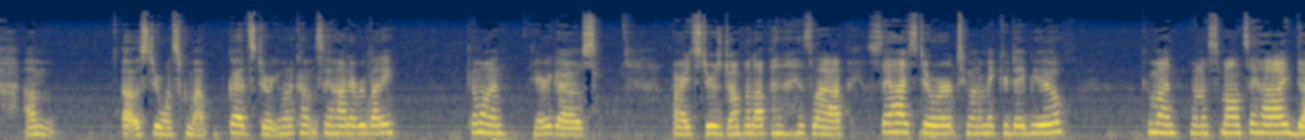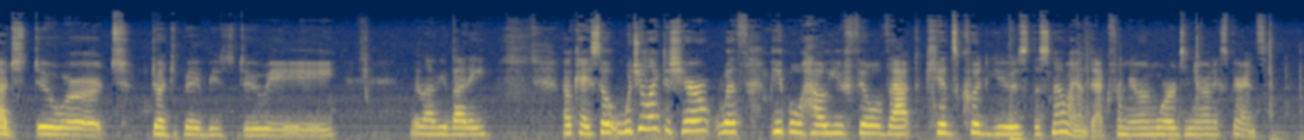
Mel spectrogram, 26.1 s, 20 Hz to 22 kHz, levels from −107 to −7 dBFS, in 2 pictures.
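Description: No technical faults can be heard anywhere in this audio.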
